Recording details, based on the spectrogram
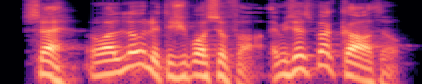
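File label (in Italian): "spaccato", vocabolario dialettale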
